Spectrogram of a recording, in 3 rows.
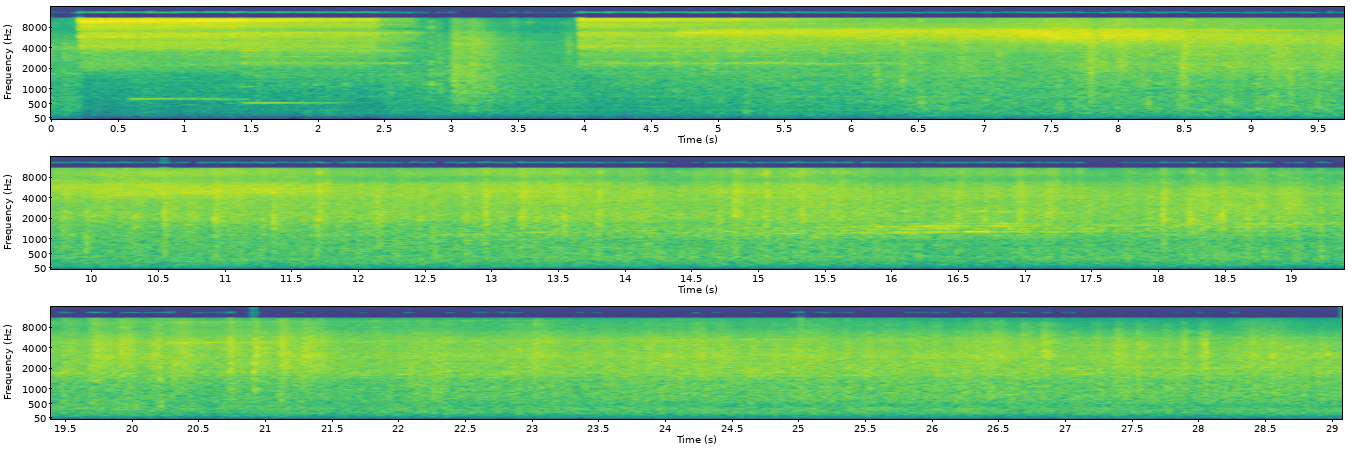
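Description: R62A subway train on the 1 line: a two-note falling door chime, then the doors knocking shut about three seconds in. The train then pulls out and runs past, its wheels clattering over the rail joints, with a brief wheel squeal midway.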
